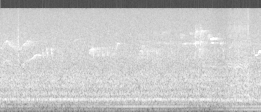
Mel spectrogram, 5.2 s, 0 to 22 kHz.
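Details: European orchard bees (Osmia cornuta) give a steady, low, unbroken droning buzz on the first warm day, 10 March 2017 at 18°C, in countryside of central France, Nouvelle-Aquitaine, with faint high bird chirps behind.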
